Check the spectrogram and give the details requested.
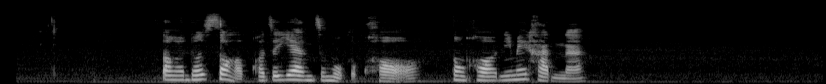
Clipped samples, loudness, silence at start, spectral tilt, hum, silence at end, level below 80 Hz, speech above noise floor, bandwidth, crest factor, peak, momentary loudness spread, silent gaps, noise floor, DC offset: under 0.1%; -25 LUFS; 1.65 s; -4.5 dB/octave; none; 2.4 s; -76 dBFS; 37 dB; 11.5 kHz; 22 dB; -4 dBFS; 8 LU; none; -61 dBFS; under 0.1%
